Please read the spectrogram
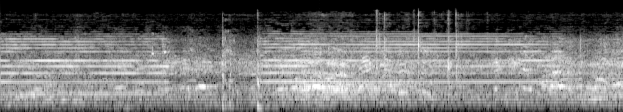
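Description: Spectators' voices and shouting through a volleyball rally, over a steady high tone with many overtones that breaks off and starts again. There are two or three sharp hits about two seconds in.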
